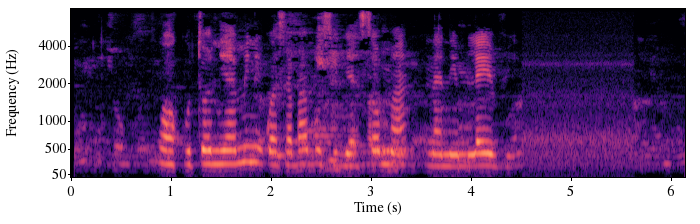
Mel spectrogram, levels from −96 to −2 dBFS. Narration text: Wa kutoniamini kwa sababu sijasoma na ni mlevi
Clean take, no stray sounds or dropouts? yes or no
yes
